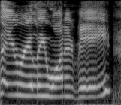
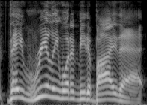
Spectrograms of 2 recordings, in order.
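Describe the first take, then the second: First: High, slow sing-song mockery; mocking. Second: Said in the usual way. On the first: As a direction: drawl it out like a taunt. Mocking the streamer's words.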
